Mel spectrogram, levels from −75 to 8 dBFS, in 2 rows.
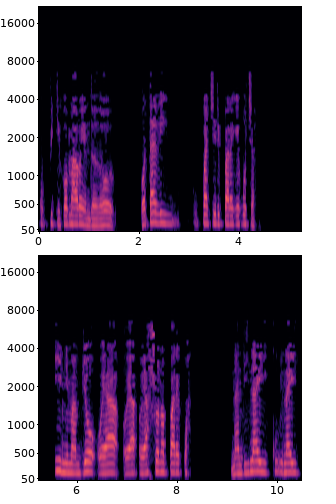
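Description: Speech throughout is likely heavily MP3-compressed at a very low bitrate, around 16 kbps, cutting everything above 6.5 kHz and leaving a watery, swirling quality. At 2.21 s, pre-echo spreads quantisation noise about 15 ms ahead of a sharp attack, adding a brief hiss and softening its onset.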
